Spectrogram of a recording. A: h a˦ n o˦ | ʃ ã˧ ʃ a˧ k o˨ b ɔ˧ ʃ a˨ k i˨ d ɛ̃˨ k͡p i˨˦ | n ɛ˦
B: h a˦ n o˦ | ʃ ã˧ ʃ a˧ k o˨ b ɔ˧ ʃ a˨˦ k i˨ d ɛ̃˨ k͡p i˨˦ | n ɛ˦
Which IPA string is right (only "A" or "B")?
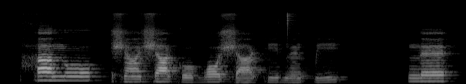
A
